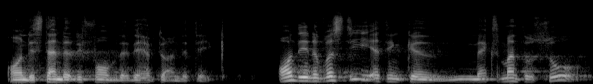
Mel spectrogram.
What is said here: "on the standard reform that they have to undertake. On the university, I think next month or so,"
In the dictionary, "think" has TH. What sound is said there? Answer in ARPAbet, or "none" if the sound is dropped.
T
